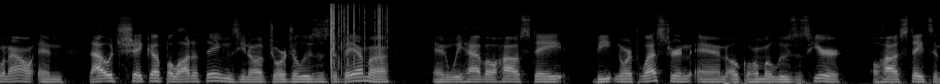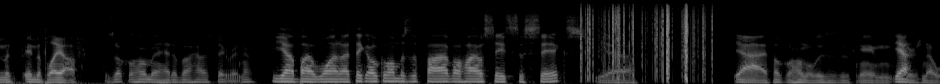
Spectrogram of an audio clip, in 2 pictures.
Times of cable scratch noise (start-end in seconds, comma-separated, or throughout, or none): 3.29-3.89, 15.19-16.53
